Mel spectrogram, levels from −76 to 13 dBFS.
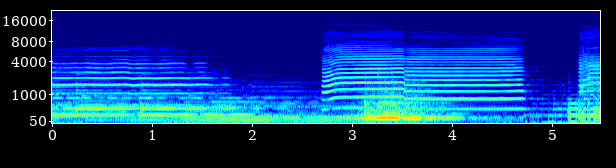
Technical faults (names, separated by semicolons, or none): robotic sound from repeated short buffers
